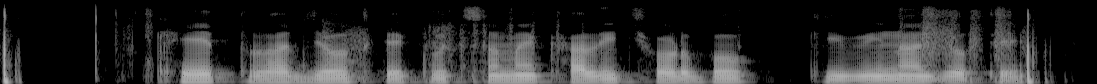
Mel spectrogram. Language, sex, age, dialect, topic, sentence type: Chhattisgarhi, male, 25-30, Northern/Bhandar, agriculture, question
